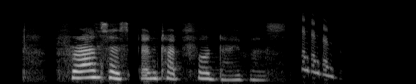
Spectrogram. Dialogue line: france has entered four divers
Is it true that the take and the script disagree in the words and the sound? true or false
true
